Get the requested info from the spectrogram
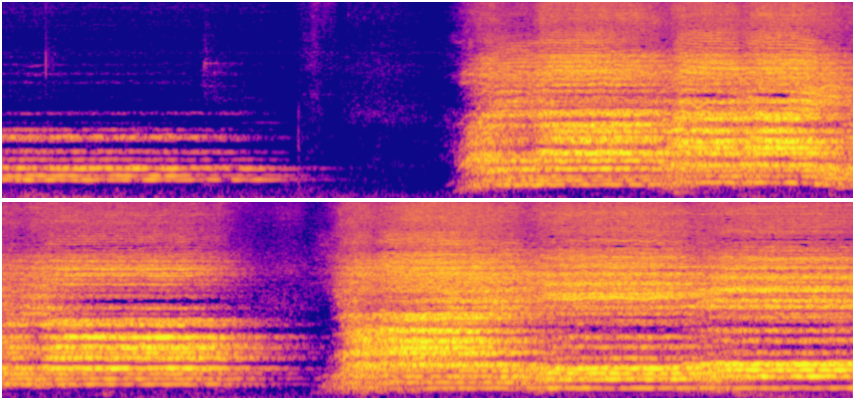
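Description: Choir singing, played back from a concert recording. A held chord dies away about two seconds in, followed by a second of silence. The choir then comes back in loud, breaks off briefly a little past the middle, and sings on.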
